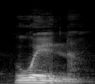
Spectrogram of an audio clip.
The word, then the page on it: wena: ndebele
